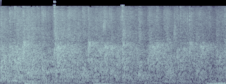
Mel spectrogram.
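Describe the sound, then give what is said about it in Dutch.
Applause for a jazz orchestra after its performance: a steady, moderately faint spread of many hands clapping that neither builds nor tapers. “Ja, een applaus voor het Millennium Jazz Orchestra.”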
